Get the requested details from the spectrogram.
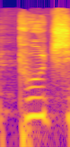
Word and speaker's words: Puig: Ça s'écrit P-U-I-G, mais ça se prononce Puig.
